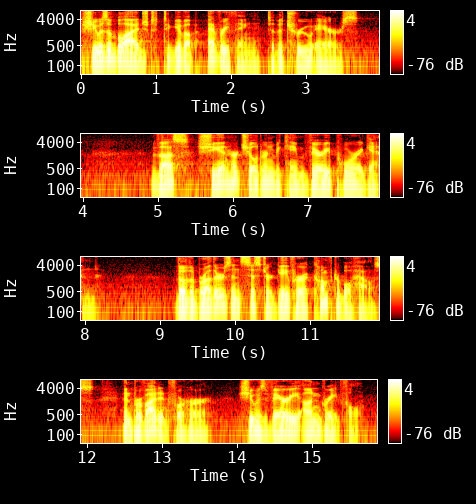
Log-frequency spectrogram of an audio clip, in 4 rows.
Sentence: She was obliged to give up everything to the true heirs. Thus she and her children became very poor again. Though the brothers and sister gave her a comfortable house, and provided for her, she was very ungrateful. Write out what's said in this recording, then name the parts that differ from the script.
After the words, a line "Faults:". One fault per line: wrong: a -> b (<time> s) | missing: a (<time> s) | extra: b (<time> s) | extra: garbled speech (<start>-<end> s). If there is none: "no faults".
She was obliged to give up everything to the true heirs. Thus she and her children became very poor again. Though the brothers and sister gave her a comfortable house, and provided for her, she was very ungrateful.
Faults:
no faults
